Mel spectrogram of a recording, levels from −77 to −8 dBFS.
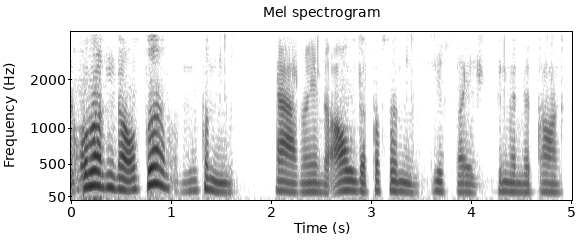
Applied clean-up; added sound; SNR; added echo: neural separator model SepFormer WHAMR!.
